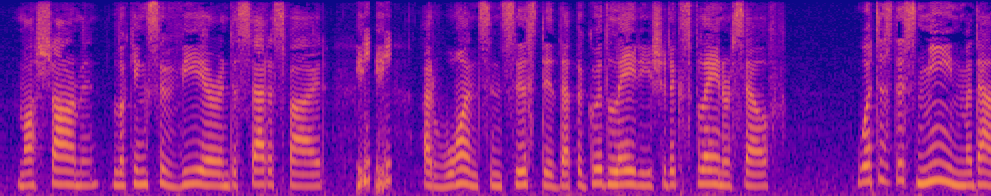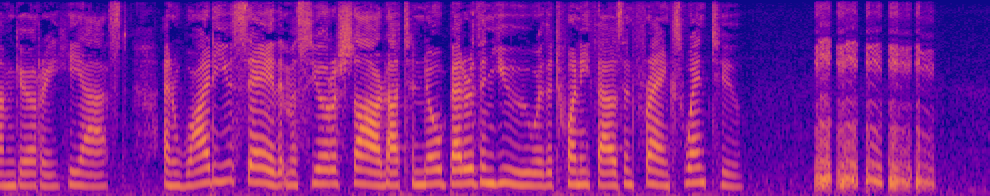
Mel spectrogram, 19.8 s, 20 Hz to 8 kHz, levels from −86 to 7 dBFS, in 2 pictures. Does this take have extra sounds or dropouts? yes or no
yes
